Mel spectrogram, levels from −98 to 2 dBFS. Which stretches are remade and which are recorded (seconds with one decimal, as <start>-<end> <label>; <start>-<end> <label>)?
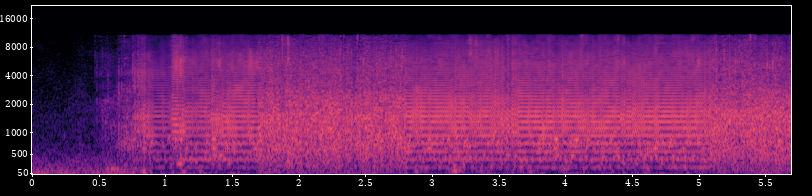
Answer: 0.0-0.8 recorded; 0.8-1.7 remade; 1.7-2.8 recorded; 2.8-5.1 remade; 5.1-5.7 recorded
